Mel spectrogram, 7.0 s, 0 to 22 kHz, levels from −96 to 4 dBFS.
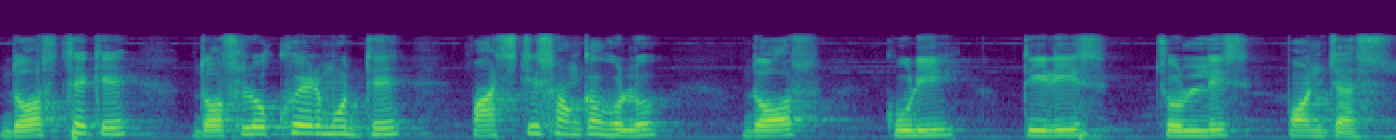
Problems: constant background noise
